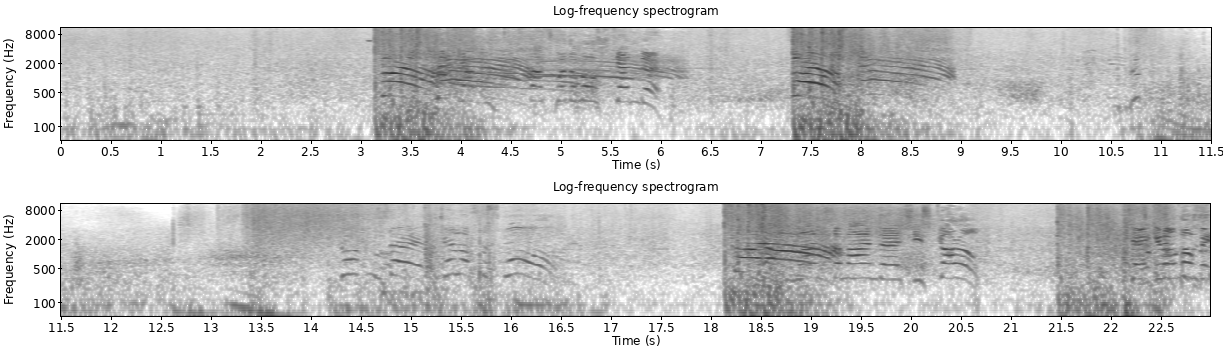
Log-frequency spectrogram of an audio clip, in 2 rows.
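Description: Ship cannons firing in the naval combat of Assassin's Creed 4 Black Flag: a few loud, booming broadband blasts over steady wind and sea noise, with shouted voices in between.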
